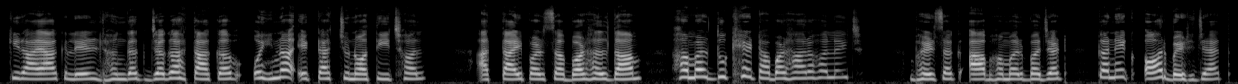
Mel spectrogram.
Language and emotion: Maithili, sad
